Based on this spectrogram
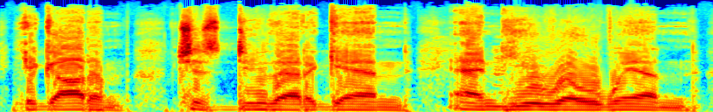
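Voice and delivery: low, deliberate imitation of a cornerman; hint of trainer. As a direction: drop low for the coach's instruction, slowing to the end. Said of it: "Tony, my trainer, looks at me and went".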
